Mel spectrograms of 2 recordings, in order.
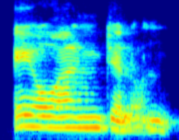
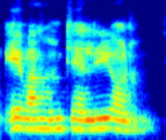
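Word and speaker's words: εὐαγγέλιον: viene del griego y aquí está la palabra eh griega que se puede pronunciar como e angelon e angelón algunos hermanos lo llaman evangelion el evangel Leon el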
